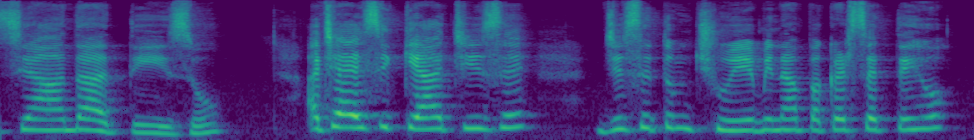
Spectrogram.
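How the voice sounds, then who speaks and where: A woman playing a high-pitched, smug young daughter-in-law. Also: moderate pace, close to an everyday voice. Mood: challenging. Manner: teasing, self-assured riddle posing. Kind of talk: animated Hindi moral story voice acting.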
